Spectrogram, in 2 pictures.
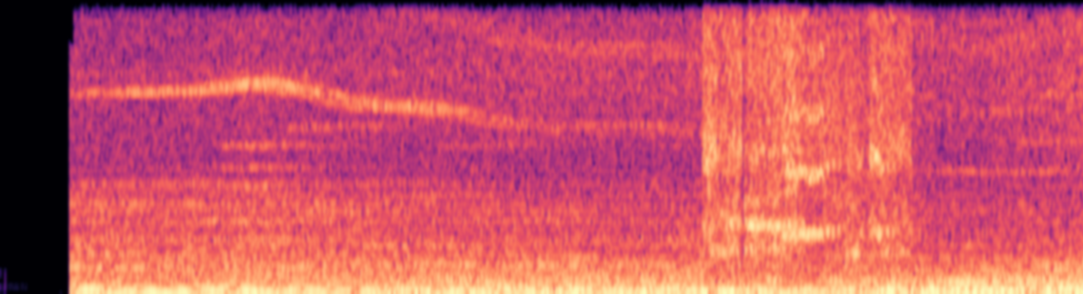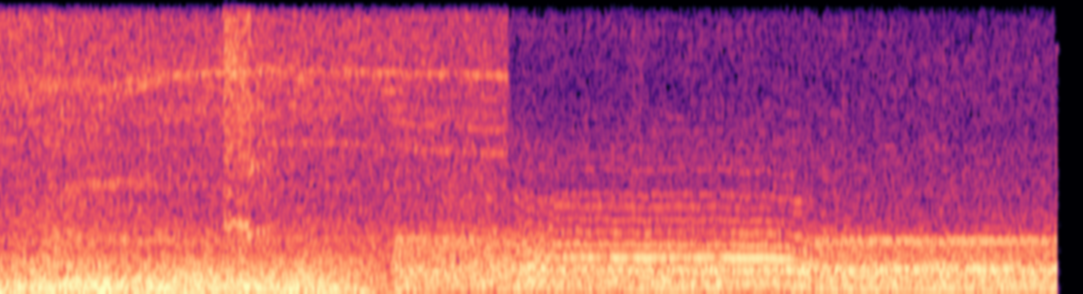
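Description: An airplane landing: a steady, heavy engine roar with whining tones over a low rumble, two short harsh bursts partway through, then the deep rumble drops away while a thinner whine carries on.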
